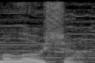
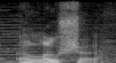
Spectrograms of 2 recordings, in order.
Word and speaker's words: Alyosha: I'm Alosha. He doesn't even try to pronounce the Y. Just ignores it. Alosha.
